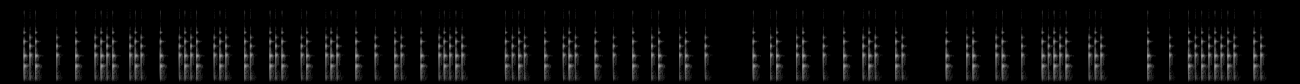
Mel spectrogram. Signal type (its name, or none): Morse code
